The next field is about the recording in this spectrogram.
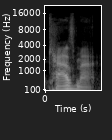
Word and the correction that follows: Khamzat: Khamzats, this is his third fight in, I think, 66 days.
